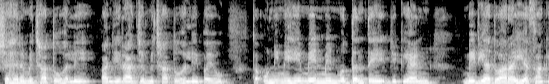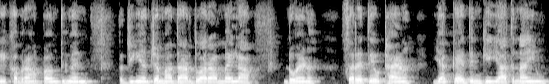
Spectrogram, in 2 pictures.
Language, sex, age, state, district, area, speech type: Sindhi, female, 45-60, Uttar Pradesh, Lucknow, urban, spontaneous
